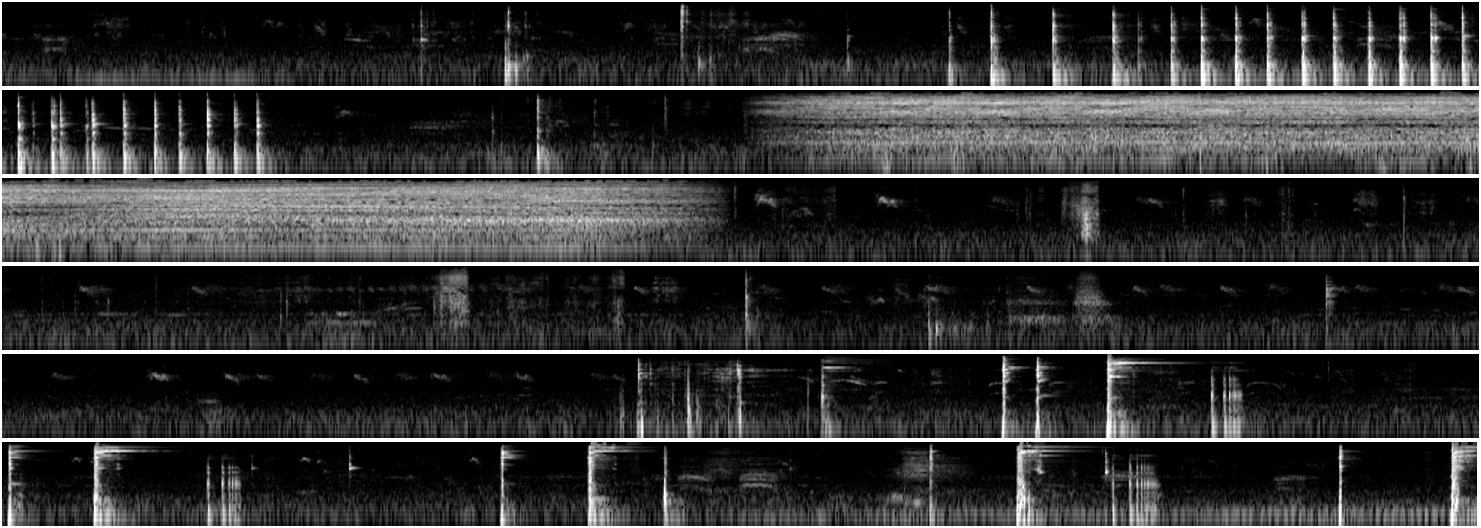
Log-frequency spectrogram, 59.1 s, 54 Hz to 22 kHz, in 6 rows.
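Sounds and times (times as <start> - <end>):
sharp metallic clinks: 43.6 - 47.8, 49.3 - 51.7, 52.6 - 53.8, 55.4 - 57.0, 58.1 - 59.0.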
